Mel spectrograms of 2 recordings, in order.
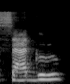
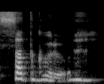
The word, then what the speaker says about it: satguru: gurus is known as satguru again please don't pronounce it as sadguru I know it's spelled sad d g r u but it is satguru meaning the one who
